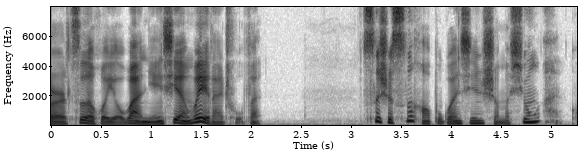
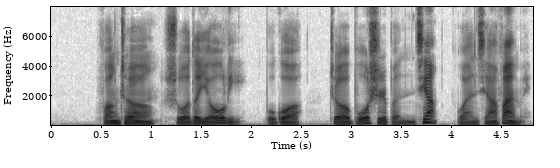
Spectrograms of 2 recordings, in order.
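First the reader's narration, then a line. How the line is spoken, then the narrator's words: Calm, indifferent. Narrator (Chinese): 郭蜀淡淡道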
